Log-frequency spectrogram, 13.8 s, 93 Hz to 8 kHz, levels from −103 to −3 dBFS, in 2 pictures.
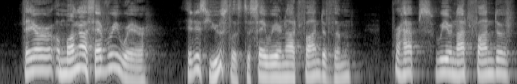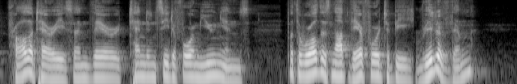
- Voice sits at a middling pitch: Yes, medium, 145 Hz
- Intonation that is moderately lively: Yes, average, 4.4 semitones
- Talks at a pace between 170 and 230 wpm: Yes, average, 175 wpm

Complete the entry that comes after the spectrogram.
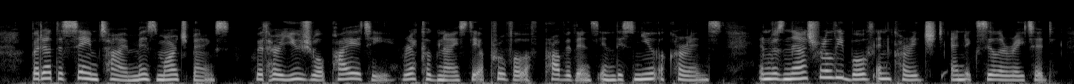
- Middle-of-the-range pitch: No, high, 230 Hz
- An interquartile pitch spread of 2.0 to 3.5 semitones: Yes, average, 2.9 semitones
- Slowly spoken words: No, average, 155 wpm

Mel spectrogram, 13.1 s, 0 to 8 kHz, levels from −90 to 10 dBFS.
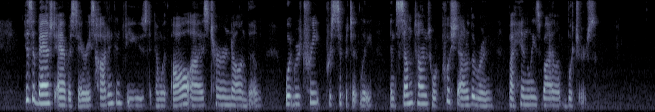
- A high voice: Yes, high, 195 Hz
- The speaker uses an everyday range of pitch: Yes, average, 4.1 semitones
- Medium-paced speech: No, slow, 130 wpm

